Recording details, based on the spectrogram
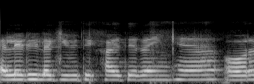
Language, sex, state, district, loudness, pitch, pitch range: Hindi, female, Chhattisgarh, Bastar, -17 LUFS, 215 Hz, 210-220 Hz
